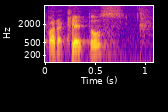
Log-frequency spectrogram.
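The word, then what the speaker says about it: παράκλητος: defensa esta palabra legal en el griego se pronuncia para créditos es la misma palabra que cristo utilizó para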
